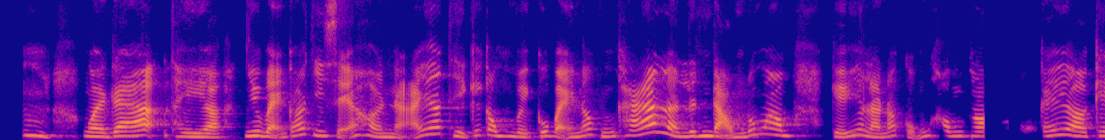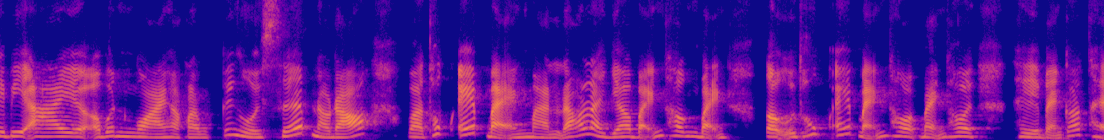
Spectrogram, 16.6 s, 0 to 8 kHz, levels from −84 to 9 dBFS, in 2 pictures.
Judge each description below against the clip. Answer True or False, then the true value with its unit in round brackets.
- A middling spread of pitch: True (4.7 semitones)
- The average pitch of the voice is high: True (245 Hz)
